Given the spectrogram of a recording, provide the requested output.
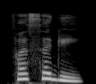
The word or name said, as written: ಫಸಗಿ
